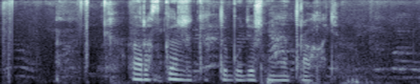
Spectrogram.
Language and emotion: Russian, neutral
